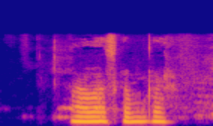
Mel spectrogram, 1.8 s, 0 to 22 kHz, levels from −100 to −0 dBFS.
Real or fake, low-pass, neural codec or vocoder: fake; 7.2 kHz; vocoder, 44.1 kHz, 128 mel bands every 512 samples, BigVGAN v2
